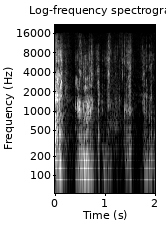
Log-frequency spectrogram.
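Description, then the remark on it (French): A human voice imitates a dog barking, giving a quick series of short, gruff woofs with brief gaps between them. “Waf, waf le chien de la maison lui aboie après, alors l'ours repart sans demander son reste.”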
